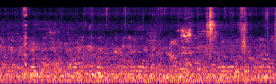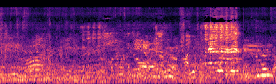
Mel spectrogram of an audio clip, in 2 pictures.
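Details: Goats at an animal market, with a few wavering, nasal bleats rising above a steady din of crowd chatter and voices; the loudest bleating comes near the end.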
